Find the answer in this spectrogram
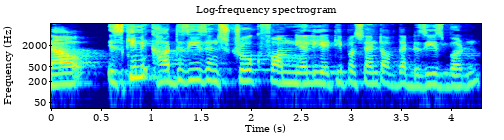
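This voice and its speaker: Loud and fairly even in intonation, a man speaks at a moderate pace with a high pitch. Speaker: medical device executive. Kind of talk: conference talk.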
